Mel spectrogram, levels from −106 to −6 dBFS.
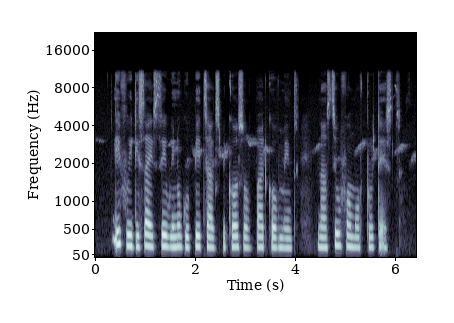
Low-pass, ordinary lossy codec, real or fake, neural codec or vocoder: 10.8 kHz; none; real; none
